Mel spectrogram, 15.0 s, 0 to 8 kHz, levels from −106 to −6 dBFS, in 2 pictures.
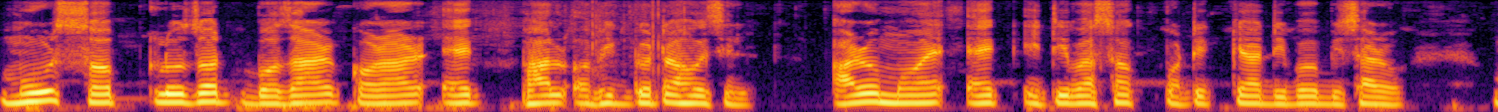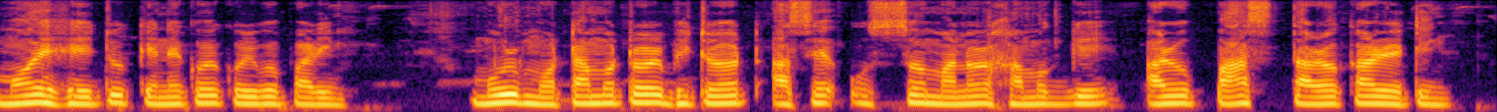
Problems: none marked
